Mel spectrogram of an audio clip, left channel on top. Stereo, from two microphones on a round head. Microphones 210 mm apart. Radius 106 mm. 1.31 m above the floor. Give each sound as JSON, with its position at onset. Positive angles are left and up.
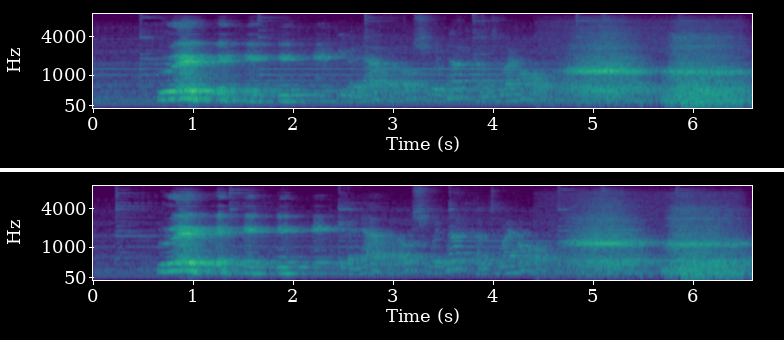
{"t": 0.6, "sound": "laughter", "side_deg": -15, "distance_m": 1.0}
{"t": 2.4, "sound": "a man speaking", "side_deg": -35, "distance_m": 0.7}
{"t": 4.4, "sound": "breathing", "side_deg": -10, "distance_m": 0.7}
